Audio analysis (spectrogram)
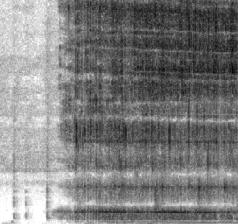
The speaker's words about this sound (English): Oh, pause for pouring soda. Sorry. Pause for this.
